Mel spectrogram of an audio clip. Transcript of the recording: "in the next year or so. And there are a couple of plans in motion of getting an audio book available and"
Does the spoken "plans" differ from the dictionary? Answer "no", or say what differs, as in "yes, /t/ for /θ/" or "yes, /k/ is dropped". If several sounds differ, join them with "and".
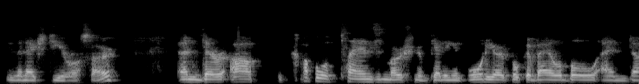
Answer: no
